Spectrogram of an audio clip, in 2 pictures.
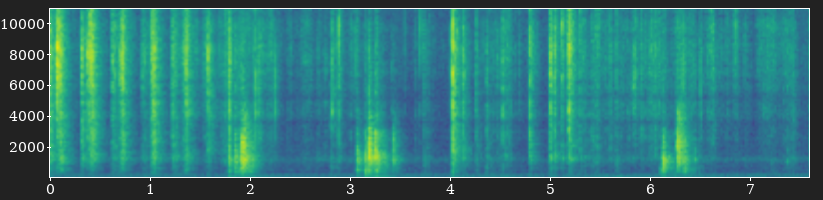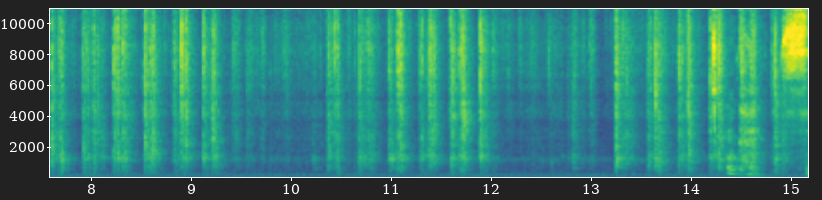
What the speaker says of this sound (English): So I'm just going to shuffle this deck several times.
